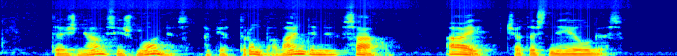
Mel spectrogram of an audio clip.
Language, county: Lithuanian, Šiauliai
